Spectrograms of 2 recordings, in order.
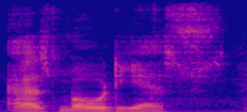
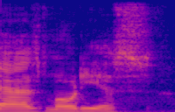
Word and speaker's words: Asmodeus: Asmodeus. Asmodeus. Yeah, it could be. I used to say Asmodeus, so I know it sounds like odious, malodious.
